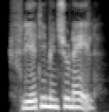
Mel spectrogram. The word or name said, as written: flerdimensional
